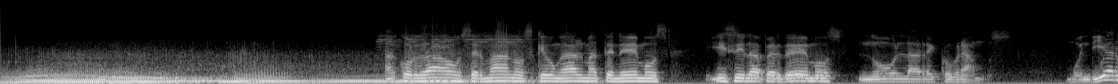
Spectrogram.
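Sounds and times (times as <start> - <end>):
car driving out of a village with deep engine drone: 0.0 - 8.6
speech: 4.0 - 11.1.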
